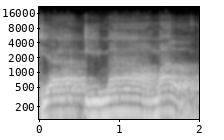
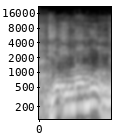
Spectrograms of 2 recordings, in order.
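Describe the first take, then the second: First: The word ends in the vowel a. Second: The word ends in the vowel u. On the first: The speaker calls it right. "kedah fathah imamal" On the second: The speaker calls it wrong. "dengan domah vokal u"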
